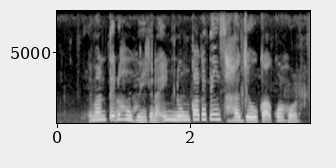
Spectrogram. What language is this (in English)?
Santali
